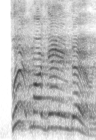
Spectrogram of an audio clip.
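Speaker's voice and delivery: very high, very loud, shrill, drawn-out yell. Coaching someone on how to shout at a person holding their game, yelling. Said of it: "You're gonna yell and tell them".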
